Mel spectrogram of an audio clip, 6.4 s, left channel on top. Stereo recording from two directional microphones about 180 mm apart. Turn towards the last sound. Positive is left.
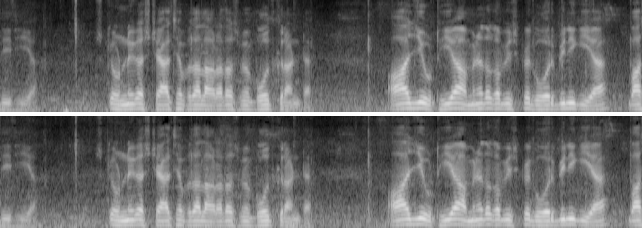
turn(degrees=20)  # may be behind; listen again after turning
